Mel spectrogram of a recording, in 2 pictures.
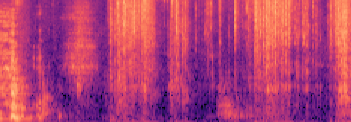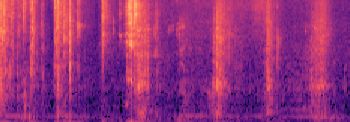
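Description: crunchy chewing

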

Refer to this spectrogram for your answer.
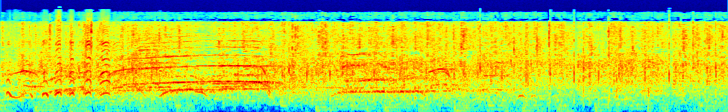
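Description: applause

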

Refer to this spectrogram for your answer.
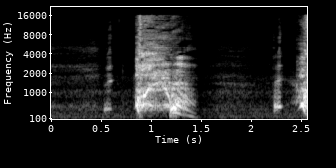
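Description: coughing

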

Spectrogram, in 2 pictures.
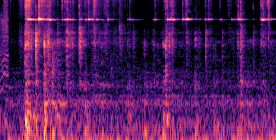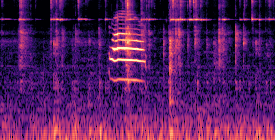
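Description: cat meowing

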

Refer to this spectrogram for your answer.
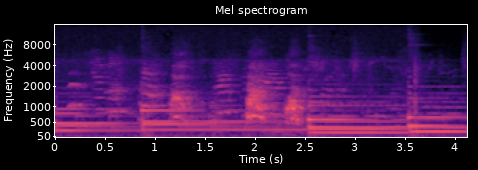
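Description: dog barking in greeting

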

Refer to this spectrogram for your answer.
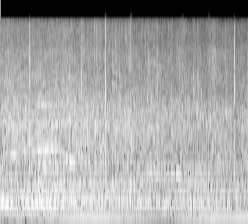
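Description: audience applause

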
